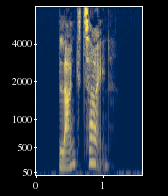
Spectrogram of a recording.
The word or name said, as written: blanktegn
